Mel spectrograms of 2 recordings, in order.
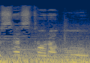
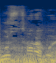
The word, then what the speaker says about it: Worcester: 대학교를 다니는 친구가 있어요 도시 스펠링이 worcester인데 스펠링 대로 발음하면 5월 세스터라고 발음을 해야 되는데 도시 이름은 그냥 무스터라고 해요 거기로 가고 있습니다 비가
